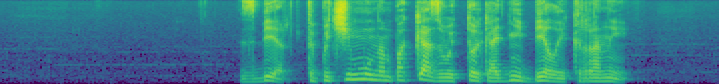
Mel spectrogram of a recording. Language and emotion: Russian, angry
